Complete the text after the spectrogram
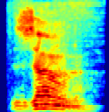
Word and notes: ZONE: American English

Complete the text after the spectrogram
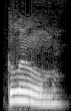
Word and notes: GLOOM: American English

